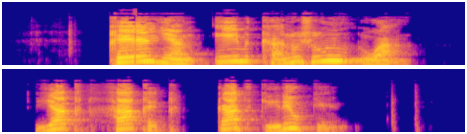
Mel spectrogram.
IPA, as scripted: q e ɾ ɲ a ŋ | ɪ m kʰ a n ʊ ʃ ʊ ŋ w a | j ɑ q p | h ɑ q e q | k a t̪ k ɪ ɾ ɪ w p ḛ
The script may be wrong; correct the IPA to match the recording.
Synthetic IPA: q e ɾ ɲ a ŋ | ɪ m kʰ a n ʊ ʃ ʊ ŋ w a | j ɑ q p | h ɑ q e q | k a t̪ k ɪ ɾ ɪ w k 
